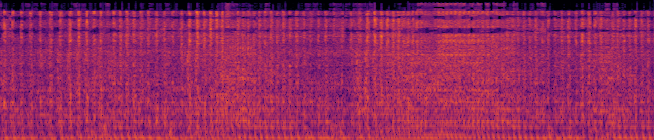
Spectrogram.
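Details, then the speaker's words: Single-cylinder motorcycle after work with cylinder kit, valve seals, cam chain and rockers all checked OK; a chronic noise remains at the clutch drum. Revved, then a steady, even low-thump idle with no knocking or rattle; running smoothly. "Perfeito, hein? Gostei. Tá, cara. E dá uma lenta d bonita, não é? Perfeita."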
